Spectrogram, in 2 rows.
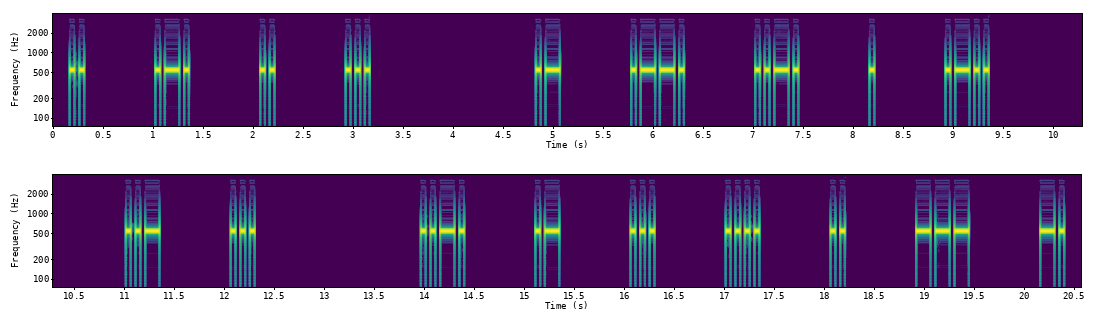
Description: Morse code, heard as a keyed tone, about 25 wpm, spaced as for 10 wpm, 550 Hz. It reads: IRIS APFEL US FASHION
